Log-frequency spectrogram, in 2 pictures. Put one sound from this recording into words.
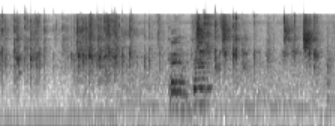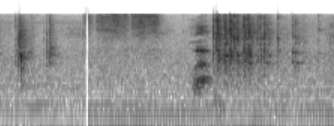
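A spray can hisses as paint is sprayed.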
